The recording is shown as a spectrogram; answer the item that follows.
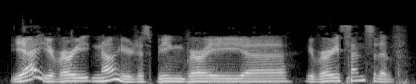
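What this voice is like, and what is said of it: Imitates another person's voice. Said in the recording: “my girlfriend impression ... that's my girlfriend impression”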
